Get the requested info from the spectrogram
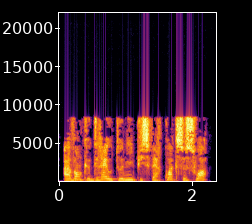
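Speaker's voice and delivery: ordinary delivery, nothing marked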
